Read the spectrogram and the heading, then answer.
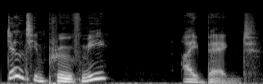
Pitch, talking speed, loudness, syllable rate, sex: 160 Hz, 115 wpm, -17 LUFS, 4.6 syllables/s, male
